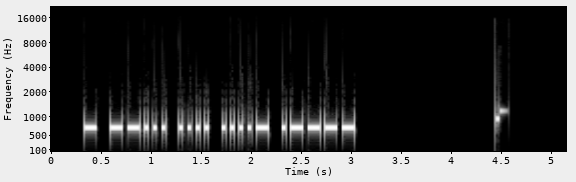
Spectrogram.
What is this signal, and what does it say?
Morse code, heard as a keyed tone, about 27 wpm, 700 Hz. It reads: T7H41
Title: Code Groups - 5 Letter:Numbers - 28wpm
